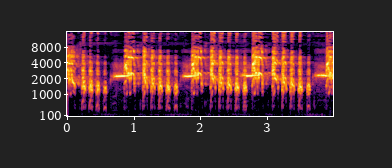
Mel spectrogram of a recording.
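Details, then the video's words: Black francolin, known locally as dakhni or Irani teetar, calling: loud, harsh runs of rapid grating notes, each run broken by a brief thin whistled note, the pattern repeating about once a second with no other sounds. "Dakni teetar irani teetar ki awaz"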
